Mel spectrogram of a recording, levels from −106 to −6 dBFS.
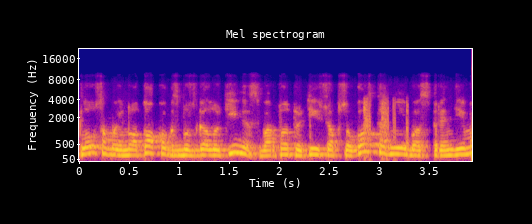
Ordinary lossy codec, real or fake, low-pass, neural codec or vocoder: Opus, 32 kbps; real; 7.2 kHz; none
